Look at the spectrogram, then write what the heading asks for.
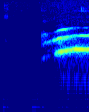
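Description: A single drawn-out cat meow rising and holding steady, clear and close in a quiet room, a pet calling for attention.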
